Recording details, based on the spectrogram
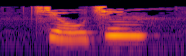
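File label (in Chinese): "酒精", Mandarin Chinese; chinese flashcards; hsk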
